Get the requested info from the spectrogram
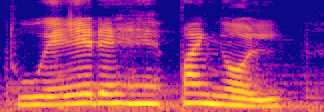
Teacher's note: Às vezes o S pode soar como um R, o que eles chamam de S aspirado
